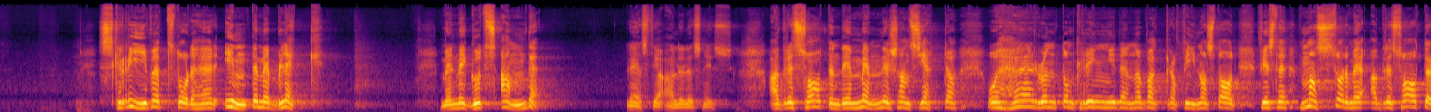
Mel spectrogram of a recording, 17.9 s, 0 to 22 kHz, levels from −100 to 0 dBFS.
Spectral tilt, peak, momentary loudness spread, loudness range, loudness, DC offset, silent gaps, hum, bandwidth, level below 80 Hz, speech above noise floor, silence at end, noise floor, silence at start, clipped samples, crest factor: -3 dB/octave; 0 dBFS; 11 LU; 3 LU; -15 LUFS; under 0.1%; none; none; 18 kHz; -70 dBFS; 45 dB; 0 s; -60 dBFS; 1.25 s; under 0.1%; 16 dB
